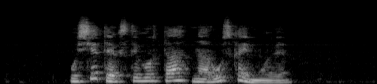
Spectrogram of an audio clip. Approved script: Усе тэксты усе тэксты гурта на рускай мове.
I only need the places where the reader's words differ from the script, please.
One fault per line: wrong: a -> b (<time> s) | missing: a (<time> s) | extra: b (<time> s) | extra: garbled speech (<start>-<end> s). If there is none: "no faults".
missing: усе тэксты (1.4 s)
